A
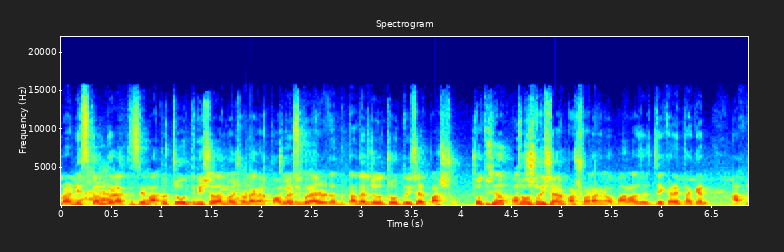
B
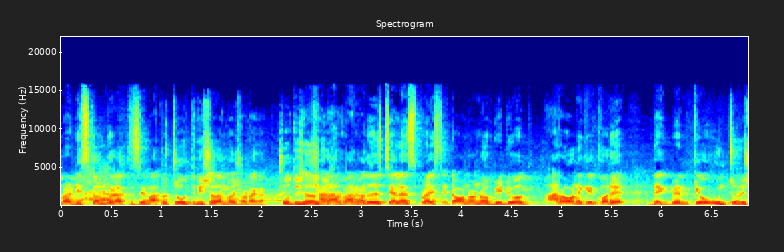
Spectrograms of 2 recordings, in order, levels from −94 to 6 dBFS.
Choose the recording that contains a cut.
A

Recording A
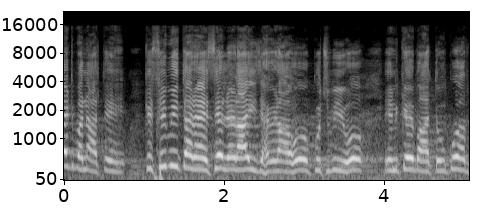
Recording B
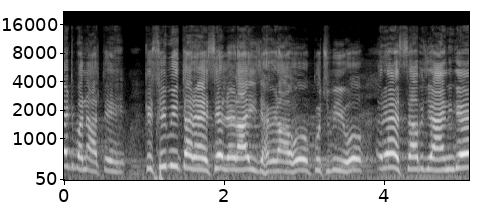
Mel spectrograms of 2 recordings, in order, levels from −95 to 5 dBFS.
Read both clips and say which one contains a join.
B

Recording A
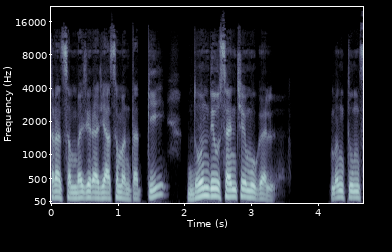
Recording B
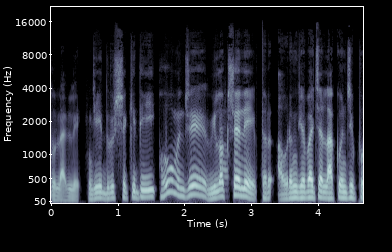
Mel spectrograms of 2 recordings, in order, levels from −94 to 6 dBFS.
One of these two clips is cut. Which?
B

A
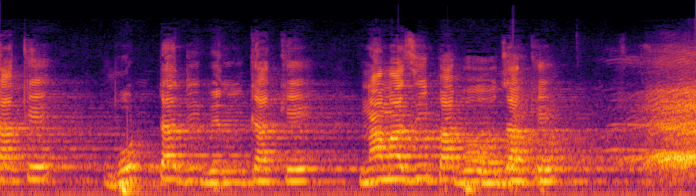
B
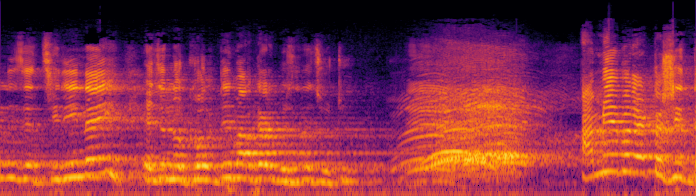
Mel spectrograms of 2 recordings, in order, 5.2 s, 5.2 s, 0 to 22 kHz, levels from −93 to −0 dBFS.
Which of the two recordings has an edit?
B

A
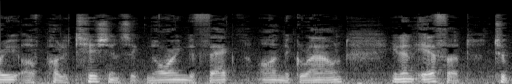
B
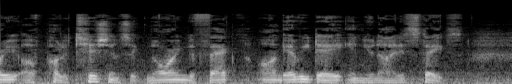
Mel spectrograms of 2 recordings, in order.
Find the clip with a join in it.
A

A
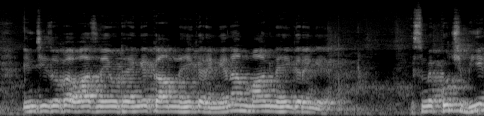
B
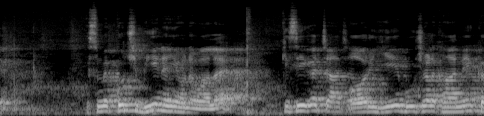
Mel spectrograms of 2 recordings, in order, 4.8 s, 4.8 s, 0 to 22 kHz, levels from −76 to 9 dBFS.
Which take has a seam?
B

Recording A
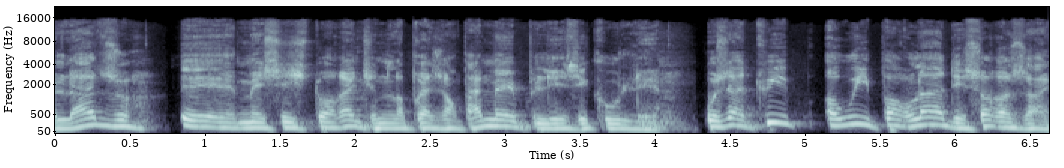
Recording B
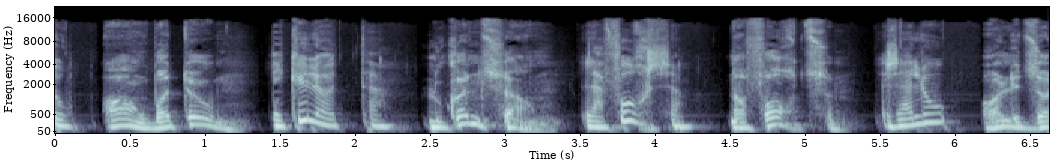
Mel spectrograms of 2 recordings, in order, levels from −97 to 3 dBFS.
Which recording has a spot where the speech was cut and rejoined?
A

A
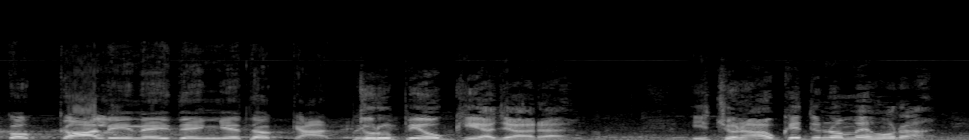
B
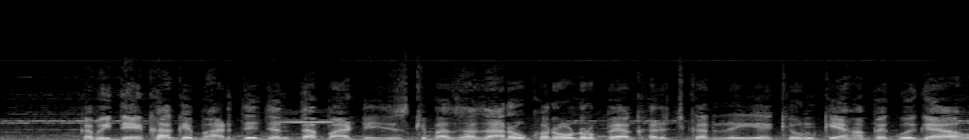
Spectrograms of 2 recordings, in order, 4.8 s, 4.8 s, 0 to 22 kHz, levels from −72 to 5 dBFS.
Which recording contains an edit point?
A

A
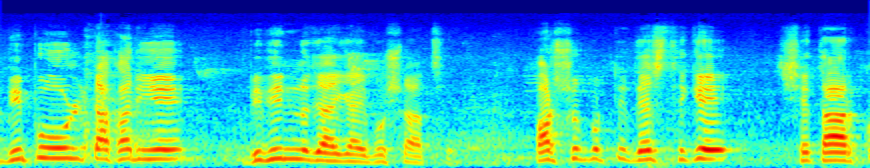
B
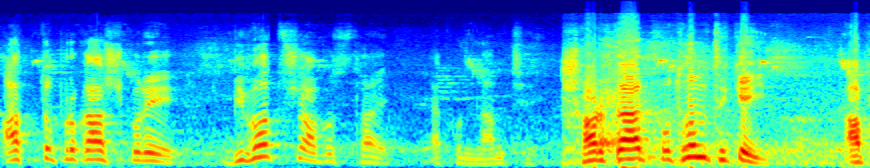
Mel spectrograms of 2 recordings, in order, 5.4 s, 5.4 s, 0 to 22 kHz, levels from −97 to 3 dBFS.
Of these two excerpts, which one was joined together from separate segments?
B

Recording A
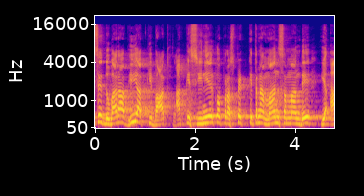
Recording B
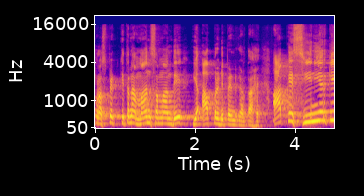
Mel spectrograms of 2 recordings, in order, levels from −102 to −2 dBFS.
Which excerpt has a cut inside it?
A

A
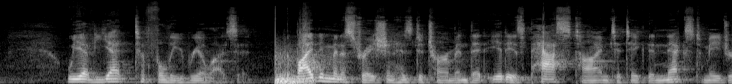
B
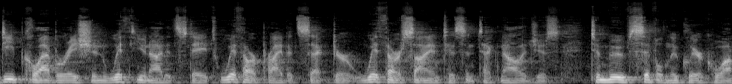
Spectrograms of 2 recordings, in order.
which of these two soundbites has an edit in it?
A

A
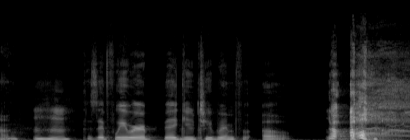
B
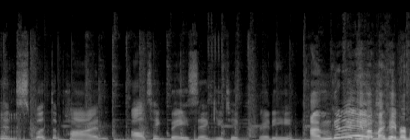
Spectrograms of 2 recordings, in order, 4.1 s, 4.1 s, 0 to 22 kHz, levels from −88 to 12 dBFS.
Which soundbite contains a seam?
B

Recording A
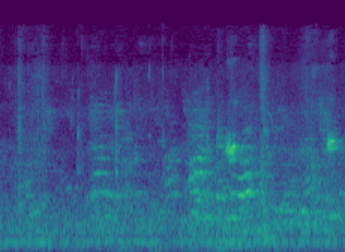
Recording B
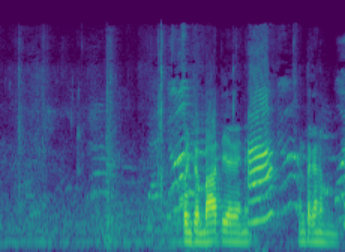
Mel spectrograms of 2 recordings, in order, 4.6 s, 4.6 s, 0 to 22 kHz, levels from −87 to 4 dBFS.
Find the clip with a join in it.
B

